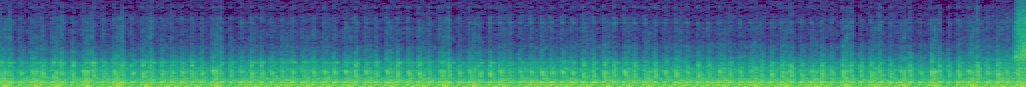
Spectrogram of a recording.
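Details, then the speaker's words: Motorcycle idle with rapid, even metallic clatter about ten knocks a second: combined noise of the reed valve membrane, a slightly loose piston and a wobbly connecting rod; piston slap. "jadi perpaduan suara suara membran suara seer yang agak longgar Setang Seher yang agak goyang"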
